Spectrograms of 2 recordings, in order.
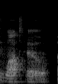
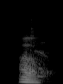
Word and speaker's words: Watteau: But I think it is Watteau. Right? It's spelled like Watt, like a watt of energy, and then O. E-A-U. – Watteau. Oh. E-A-U. – Like Eau de Parfum.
